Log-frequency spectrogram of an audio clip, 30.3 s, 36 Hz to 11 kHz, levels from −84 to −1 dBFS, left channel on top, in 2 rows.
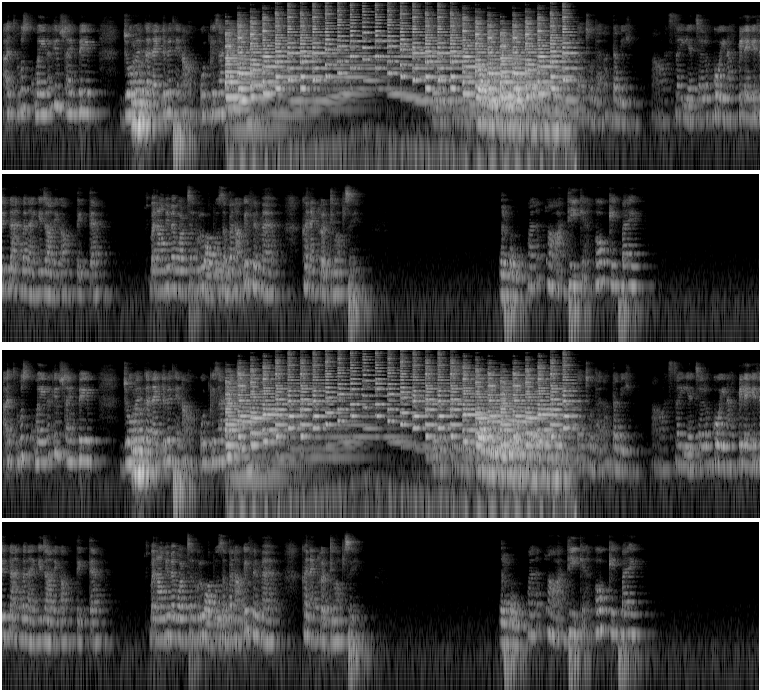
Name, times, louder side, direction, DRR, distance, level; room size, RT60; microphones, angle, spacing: voice 1, 0.0-5.1 8.6-9.5 11.0-12.5 13.0-17.1 18.1-22.2 25.1-25.3 25.7-27.9, equal, 15° right, -4 dB, 0.9 m, -39 dB
voice 2, 2.6-2.9 9.5-11.2 13.6-13.7 19.2-19.3 25.1-25.4, equal, 50° left, -9 dB, 1.4 m, -29 dB
sound 1, 4.5-11.5, left 1 dB, 25° left, 1.4 m, -25 dB
4.2 x 3.6 x 2.6 m, 0.78 s
head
